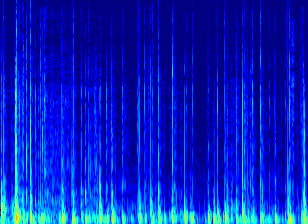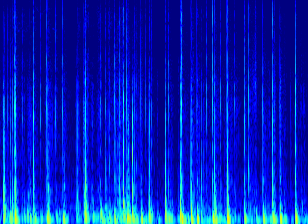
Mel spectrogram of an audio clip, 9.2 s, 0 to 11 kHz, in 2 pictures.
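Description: Long nails tap and scratch rapidly on a polymer plastic £20 banknote bent into a curve. The result is a dense run of quick, dry, low thunking taps with very short decay, mixed with faint bright scratching.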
